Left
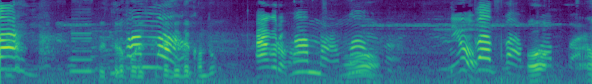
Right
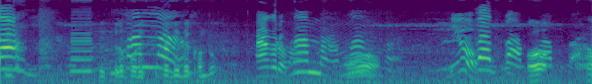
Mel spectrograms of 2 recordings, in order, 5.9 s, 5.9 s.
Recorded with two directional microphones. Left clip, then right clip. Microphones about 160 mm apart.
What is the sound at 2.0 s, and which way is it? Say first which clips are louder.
Speech: left 2 dB; centre (ahead or behind).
